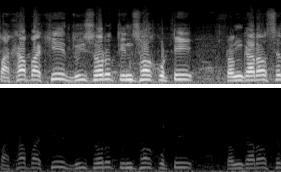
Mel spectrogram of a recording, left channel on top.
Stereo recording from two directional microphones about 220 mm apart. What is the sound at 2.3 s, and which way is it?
Speech, 25° left (ahead or behind).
